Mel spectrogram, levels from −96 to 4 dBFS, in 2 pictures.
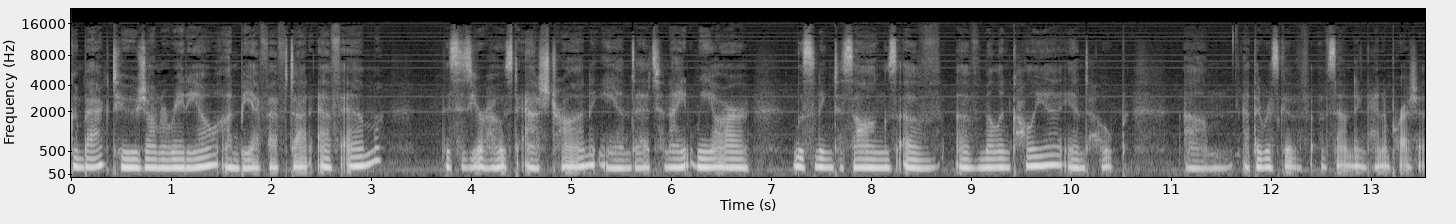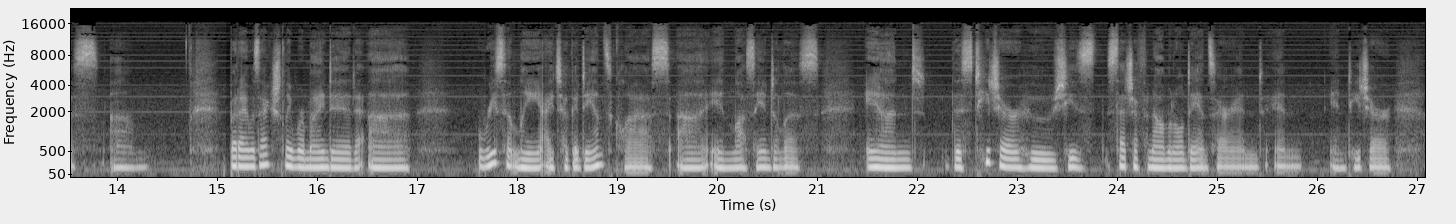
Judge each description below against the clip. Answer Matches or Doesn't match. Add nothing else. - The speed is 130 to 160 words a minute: Matches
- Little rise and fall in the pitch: Matches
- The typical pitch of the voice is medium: Matches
